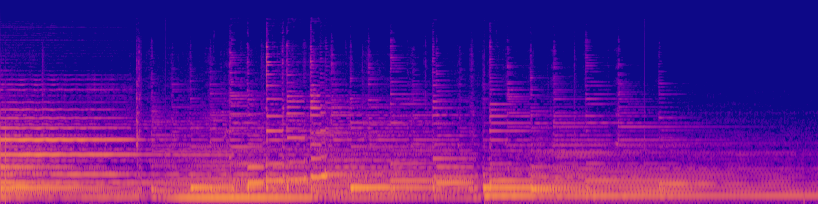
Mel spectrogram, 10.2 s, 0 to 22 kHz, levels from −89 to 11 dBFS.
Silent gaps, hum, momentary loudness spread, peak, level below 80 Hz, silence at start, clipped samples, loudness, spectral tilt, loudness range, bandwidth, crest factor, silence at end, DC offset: none; none; 15 LU; -6 dBFS; -54 dBFS; 0 s; under 0.1%; -23 LUFS; -7.5 dB/octave; 6 LU; 10.5 kHz; 16 dB; 0 s; under 0.1%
